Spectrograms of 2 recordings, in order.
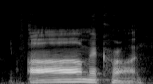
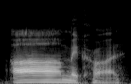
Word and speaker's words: omicron: Moo, nu, omicron, omicron. It's a short O sound, hence the micron of the name, omicron.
